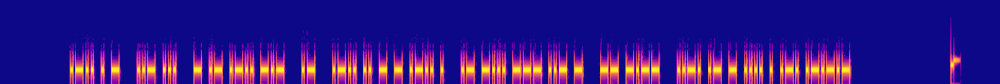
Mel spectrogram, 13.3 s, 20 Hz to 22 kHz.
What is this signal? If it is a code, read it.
Morse code, heard as a keyed tone, about 34 wpm, 700 Hz. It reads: LET US TALK A LITTLE ABOUT MY FATHER.
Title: Sentences from Top 400 Words 35wpm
